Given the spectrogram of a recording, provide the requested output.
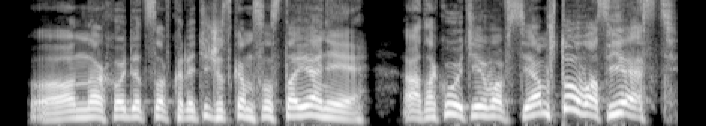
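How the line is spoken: Shouting while breathing fire. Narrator (Russian): закричал Арк, в очередной раз выдыхая пламя

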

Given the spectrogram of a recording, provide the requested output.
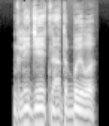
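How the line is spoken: Grumbled. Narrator (Russian): буркнул Терехов

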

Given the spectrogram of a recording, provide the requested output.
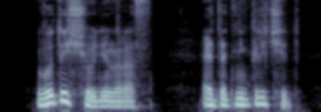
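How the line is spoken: Calm. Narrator (Russian): говорит спокойно

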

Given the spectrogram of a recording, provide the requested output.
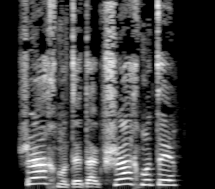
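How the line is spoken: Cheerful announcement. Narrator (Russian): бодро объявил Вархар

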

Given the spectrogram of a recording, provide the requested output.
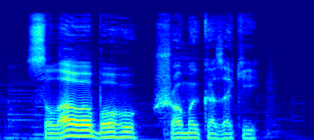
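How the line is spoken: Weary father speaking. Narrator (Russian): отец устало произносит

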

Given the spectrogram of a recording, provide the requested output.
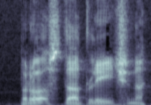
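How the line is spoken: Grumbled mutter. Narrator (Russian): буркнул я

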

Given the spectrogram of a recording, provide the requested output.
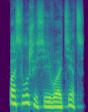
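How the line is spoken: Quiet. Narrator (Russian): тихо сказал Пауль

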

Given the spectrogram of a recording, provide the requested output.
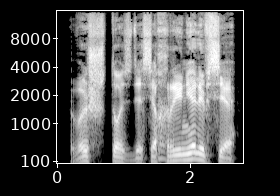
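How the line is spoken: Deep guttural growl. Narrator (Russian): утробно прорычал он

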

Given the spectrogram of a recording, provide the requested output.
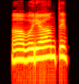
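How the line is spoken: Gloomy objection. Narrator (Russian): не менее мрачно возразил Алеста

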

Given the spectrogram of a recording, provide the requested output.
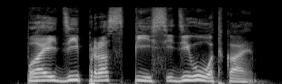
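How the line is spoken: Barked. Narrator (Russian): рявкнул

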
